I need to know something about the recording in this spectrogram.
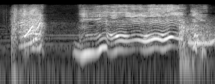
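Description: Animated film soundtrack: background music under cartoon sound effects. A quick rising swish comes first, then about a second of loud warbling, wavering cry that wobbles up and down in pitch and stops suddenly near the end.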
